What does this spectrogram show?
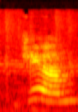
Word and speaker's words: gem: So when we say the word gem, is it j or is it g? J, j, gem starts with a soft G.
